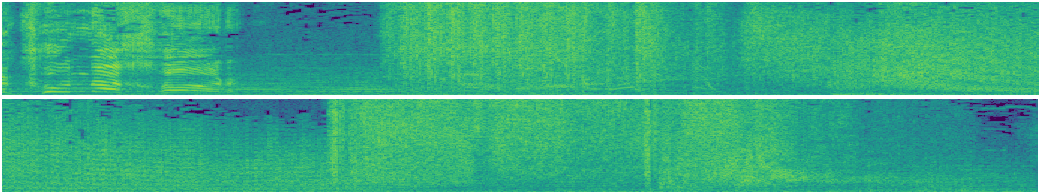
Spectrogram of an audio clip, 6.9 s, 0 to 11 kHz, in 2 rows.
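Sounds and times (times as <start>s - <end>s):
speech: 0.1s - 1.5s
constant rumbling barrage: 1.5s - 6.7s
explosions: 1.5s - 6.7s
missiles launching: 1.9s - 6.7s.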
